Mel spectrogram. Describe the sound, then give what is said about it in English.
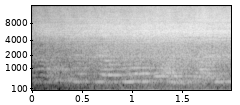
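A pressure cooker hisses in a kitchen, a bright, sustained steam jet that swells in loudness over the first second and then holds steady, with a faint wavering whistle-like tone beneath. “The hiss of a pressure cooker is on the Greatest Hits of the Kitchen soundtrack for anyone who spent part of their childhood in Brazil, Gagliardi and his wife Bruna tell me”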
